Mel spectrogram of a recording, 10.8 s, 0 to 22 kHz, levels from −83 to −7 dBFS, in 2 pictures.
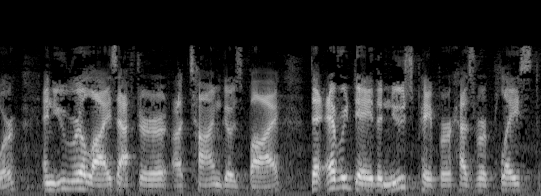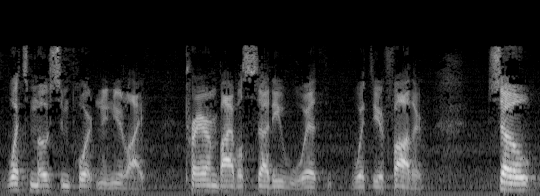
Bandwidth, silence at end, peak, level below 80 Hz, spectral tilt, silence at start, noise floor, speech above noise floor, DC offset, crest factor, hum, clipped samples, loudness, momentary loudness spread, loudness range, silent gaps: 8.8 kHz; 0.05 s; -4 dBFS; -58 dBFS; -3.5 dB/octave; 0 s; -51 dBFS; 25 dB; under 0.1%; 22 dB; none; under 0.1%; -26 LUFS; 11 LU; 5 LU; none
